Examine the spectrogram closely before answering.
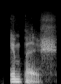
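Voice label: "impish", American English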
